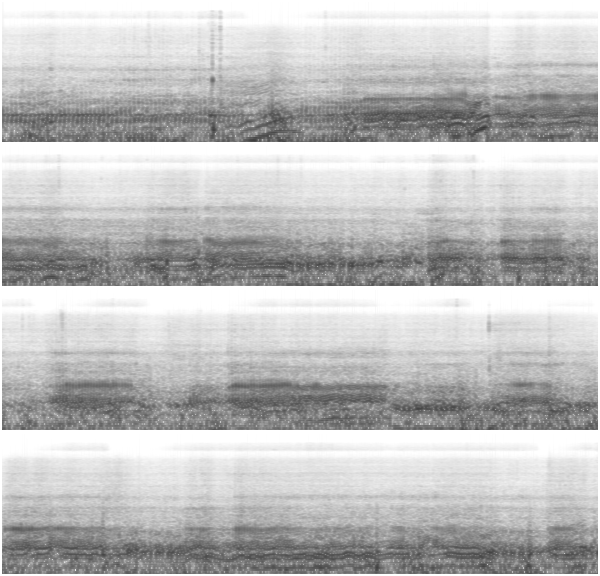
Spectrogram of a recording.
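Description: Dirt bike engine ridden hard along a rough single-track, the throttle repeatedly opening and closing so the engine note rises and falls every second or two.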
